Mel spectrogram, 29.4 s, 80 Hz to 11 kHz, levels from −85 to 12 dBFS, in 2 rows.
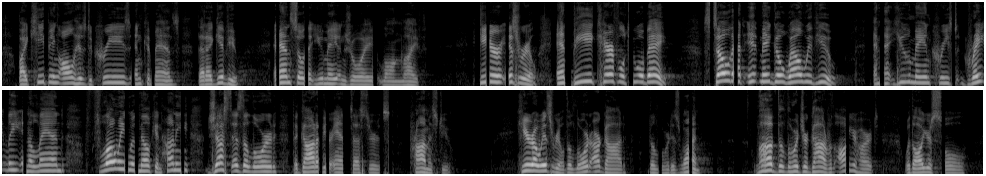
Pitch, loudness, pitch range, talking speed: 195 Hz, -27 LUFS, 155-230 Hz, 170 wpm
